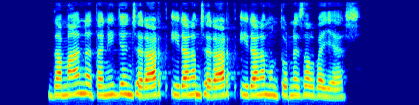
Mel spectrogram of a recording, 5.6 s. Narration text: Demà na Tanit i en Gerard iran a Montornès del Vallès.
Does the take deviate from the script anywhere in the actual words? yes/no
yes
